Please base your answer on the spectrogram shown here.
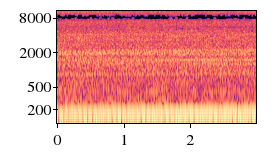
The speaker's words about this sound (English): High idle? Yeah, way high idle Cummins. That's a 5.9. Yeah. Probably a 12 valve.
